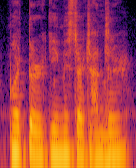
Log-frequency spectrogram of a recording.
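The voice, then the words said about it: Put-on Filipino accent. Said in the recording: “in like this, like, pseudo, like, Filipino gay guy accent”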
